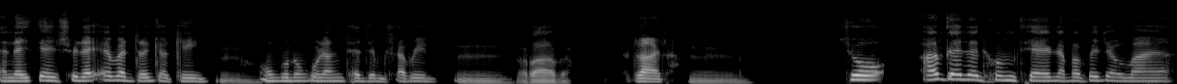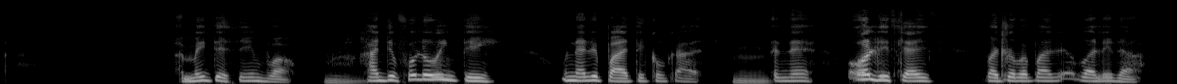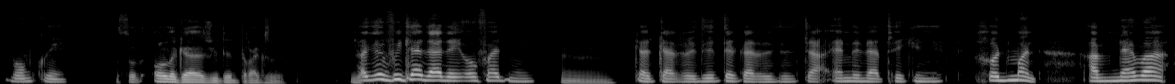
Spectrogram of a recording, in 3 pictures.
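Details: Adult male born with cerebral palsy, with a head injury from a car accident in June 2000 that affected his speech, walking and left-ear hearing; dysarthric speech impairment.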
